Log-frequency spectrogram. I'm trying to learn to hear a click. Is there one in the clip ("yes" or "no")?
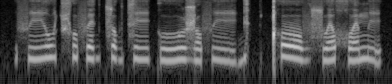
yes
